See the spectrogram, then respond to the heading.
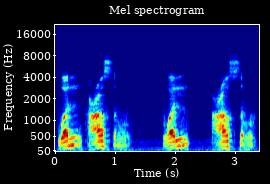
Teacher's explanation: वक्फ की सूरत में रा साकिन हो जाएगा। वल असर, वल असर, रा को पुर करेंगे।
